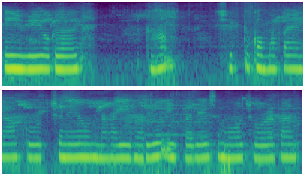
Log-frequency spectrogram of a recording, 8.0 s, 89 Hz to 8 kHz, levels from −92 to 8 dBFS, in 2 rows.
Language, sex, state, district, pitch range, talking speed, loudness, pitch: Telugu, female, Andhra Pradesh, Krishna, 215-230 Hz, 95 wpm, -16 LUFS, 220 Hz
